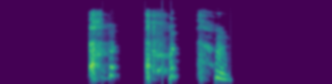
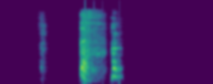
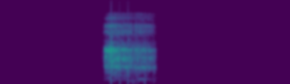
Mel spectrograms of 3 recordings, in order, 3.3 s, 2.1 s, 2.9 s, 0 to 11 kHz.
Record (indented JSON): {
  "three_cough_length": "3.3 s",
  "three_cough_amplitude": 29832,
  "three_cough_signal_mean_std_ratio": 0.3,
  "cough_length": "2.1 s",
  "cough_amplitude": 27944,
  "cough_signal_mean_std_ratio": 0.21,
  "exhalation_length": "2.9 s",
  "exhalation_amplitude": 1280,
  "exhalation_signal_mean_std_ratio": 0.29,
  "survey_phase": "beta (2021-08-13 to 2022-03-07)",
  "age": "45-64",
  "gender": "Female",
  "wearing_mask": "No",
  "symptom_abdominal_pain": true,
  "symptom_diarrhoea": true,
  "smoker_status": "Current smoker (e-cigarettes or vapes only)",
  "respiratory_condition_asthma": false,
  "respiratory_condition_other": false,
  "recruitment_source": "REACT",
  "submission_delay": "1 day",
  "covid_test_result": "Negative",
  "covid_test_method": "RT-qPCR"
}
